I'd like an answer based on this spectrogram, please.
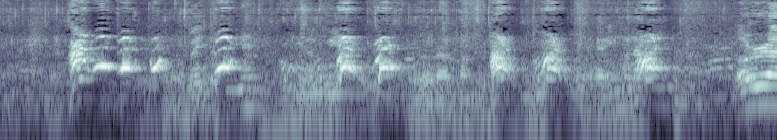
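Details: Fierce Shih Tzu in Pangasinan being groomed, giving short sharp yipping barks in bursts about every half second to second, each with a bright ringing tone, while a person talks over the grooming.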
